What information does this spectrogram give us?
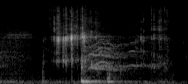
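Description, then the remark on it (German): Crunch Chips crisps eaten as a snack on the way to the car, crunched and chewed: a burst of sharp, crackly bites followed by softer, wetter chewing that fades out after about a second and a half, with no talking. “Schön nochmal reinschmatzen.”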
